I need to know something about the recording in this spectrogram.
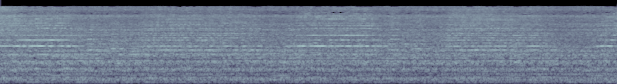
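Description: Full symphony orchestra playing a loud, sustained tutti, with strings and brass holding a dense chord at an even level.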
